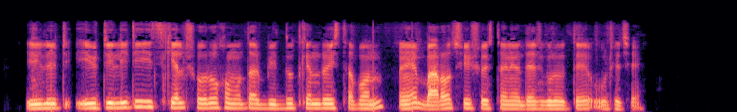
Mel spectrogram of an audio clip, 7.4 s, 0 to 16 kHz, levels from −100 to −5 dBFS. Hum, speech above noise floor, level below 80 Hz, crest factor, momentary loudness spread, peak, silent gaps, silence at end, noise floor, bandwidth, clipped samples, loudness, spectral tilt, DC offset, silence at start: none; over 72 dB; -54 dBFS; 16 dB; 6 LU; -2 dBFS; none; 0.95 s; under -90 dBFS; 7.8 kHz; under 0.1%; -19 LUFS; -6.5 dB/octave; under 0.1%; 0.25 s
